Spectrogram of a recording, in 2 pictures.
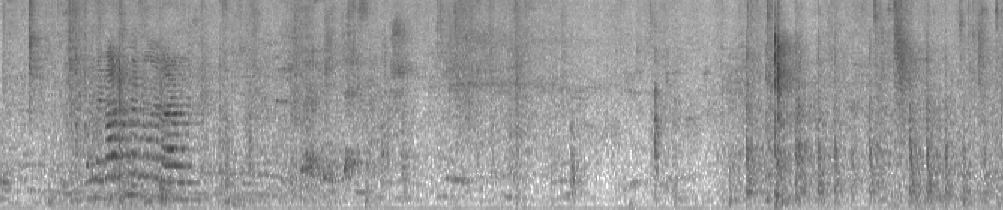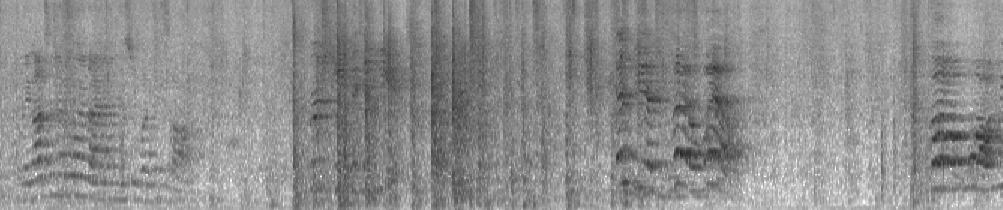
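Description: Children's voices speak lines in a large echoing hall.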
